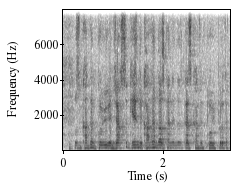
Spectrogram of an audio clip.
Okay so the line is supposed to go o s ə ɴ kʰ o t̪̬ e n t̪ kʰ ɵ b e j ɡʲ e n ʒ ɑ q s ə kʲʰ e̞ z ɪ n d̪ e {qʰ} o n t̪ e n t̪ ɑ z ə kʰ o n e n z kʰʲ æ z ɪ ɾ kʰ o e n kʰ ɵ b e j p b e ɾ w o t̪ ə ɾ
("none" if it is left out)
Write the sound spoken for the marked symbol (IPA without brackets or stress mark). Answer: kʰ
